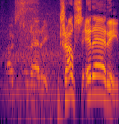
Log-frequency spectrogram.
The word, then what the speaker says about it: Traws Eryri: actually actually you'll know Phil how should I pronounce it trous TR trous ereri there we go thanks pH and yeah so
